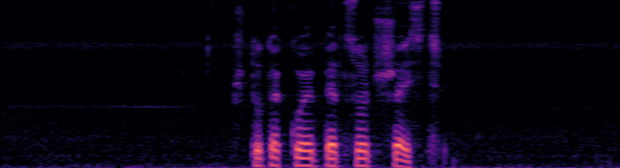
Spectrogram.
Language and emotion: Russian, neutral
